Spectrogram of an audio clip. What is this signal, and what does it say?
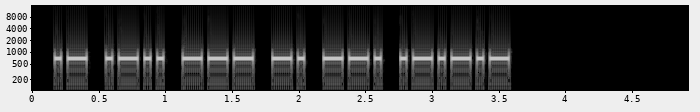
Morse code, heard as a keyed tone, about 25 wpm, 700 Hz. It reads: ALONG.
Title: Sentences from Top 1000 Words - Review Part 1 - 25wpm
